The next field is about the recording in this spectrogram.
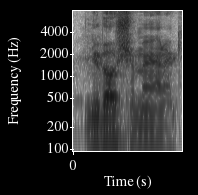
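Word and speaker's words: neo-shamanic: acting style was and forgive my pronunciation noovo shematic shamanic Neo shamanic yeah could you please explain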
